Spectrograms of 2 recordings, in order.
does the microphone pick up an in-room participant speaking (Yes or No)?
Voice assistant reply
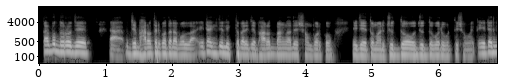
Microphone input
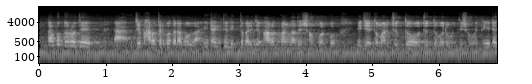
No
